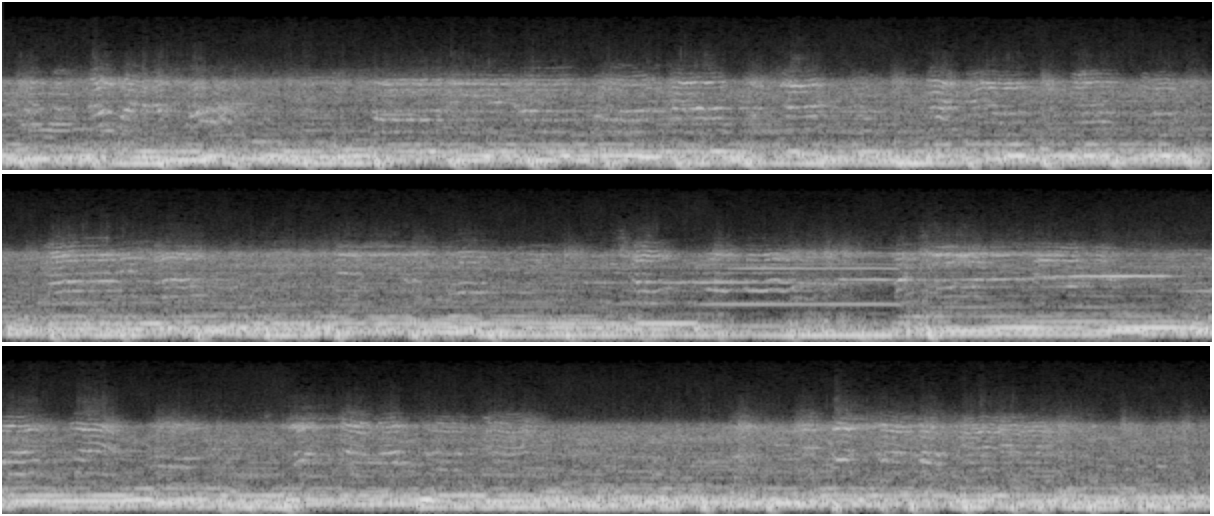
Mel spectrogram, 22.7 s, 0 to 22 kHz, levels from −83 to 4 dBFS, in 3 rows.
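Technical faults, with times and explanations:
Nothing stood out as a technical problem on listening.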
